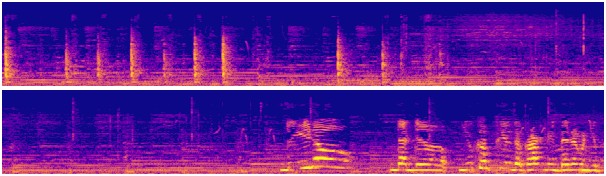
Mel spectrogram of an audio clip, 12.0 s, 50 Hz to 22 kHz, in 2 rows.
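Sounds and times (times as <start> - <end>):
knife chopping on cutting board: 0.0 - 2.5
background music: 0.0 - 12.0.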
